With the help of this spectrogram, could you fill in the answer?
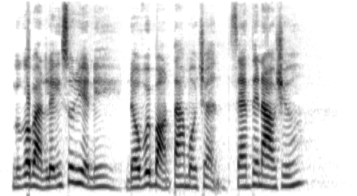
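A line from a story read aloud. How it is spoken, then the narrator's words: Loud challenging voice. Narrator (Vietnamese): Lâm Hiểu Phong lớn tiếng nói tiếp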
